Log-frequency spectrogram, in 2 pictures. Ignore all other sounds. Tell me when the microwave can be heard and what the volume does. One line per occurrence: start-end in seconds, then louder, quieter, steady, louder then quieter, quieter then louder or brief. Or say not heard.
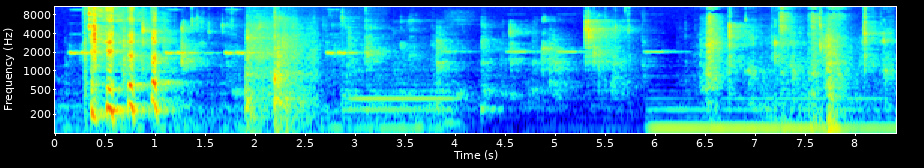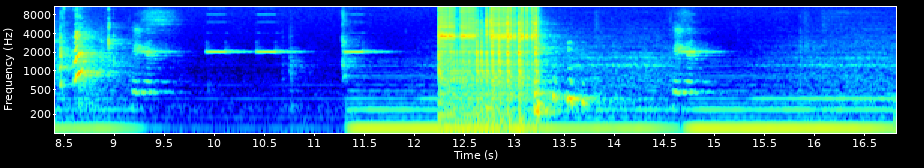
0.0-16.7 louder.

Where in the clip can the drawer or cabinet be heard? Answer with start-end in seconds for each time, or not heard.
1.9-3.1, 6.5-8.0, 12.2-13.3.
